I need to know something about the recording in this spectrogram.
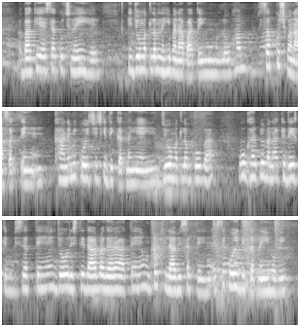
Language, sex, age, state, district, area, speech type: Hindi, female, 30-45, Uttar Pradesh, Prayagraj, rural, spontaneous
